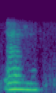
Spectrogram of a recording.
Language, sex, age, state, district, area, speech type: Manipuri, female, 30-45, Manipur, Imphal East, rural, conversation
